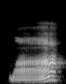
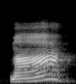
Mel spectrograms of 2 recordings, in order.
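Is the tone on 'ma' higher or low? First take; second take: low; higher. First: The word is said on a low tone. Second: The word is said on a non-low tone. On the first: It means dog. "low tone is dog" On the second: It means horse.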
